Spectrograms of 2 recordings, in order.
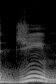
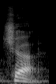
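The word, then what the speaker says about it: ج: Try not to let any air go through when you're trying to pronounce the letter Jim.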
